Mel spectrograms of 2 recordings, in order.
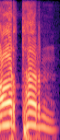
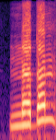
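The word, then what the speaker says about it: northern: आप जो बोलते हो ना नॉर्थर्न, नहीं, वो गलत है। सही तरीके से प्रोनाउंसिएशन हम कैसे करेंगे, नदन हेमिस्फीयर।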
